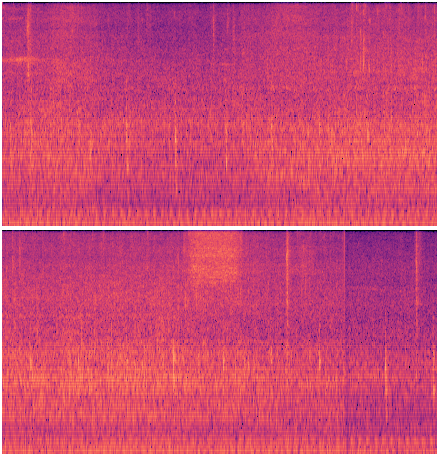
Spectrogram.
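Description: Semi truck's diesel engine running steadily at low revs, heard from inside the cab as the truck creeps in reverse into a parking spot.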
